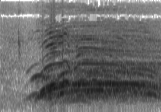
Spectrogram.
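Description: An audience erupts into loud shouting and cheering, rising quickly and holding as a sustained, full roar of many voices.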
